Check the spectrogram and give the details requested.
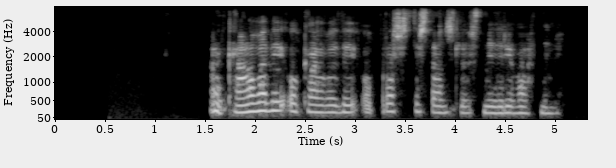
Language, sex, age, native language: Icelandic, female, 30-39, Icelandic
